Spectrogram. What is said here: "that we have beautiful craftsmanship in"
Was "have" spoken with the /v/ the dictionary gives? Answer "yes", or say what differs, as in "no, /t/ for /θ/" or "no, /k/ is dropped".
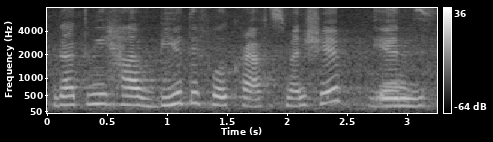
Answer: yes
